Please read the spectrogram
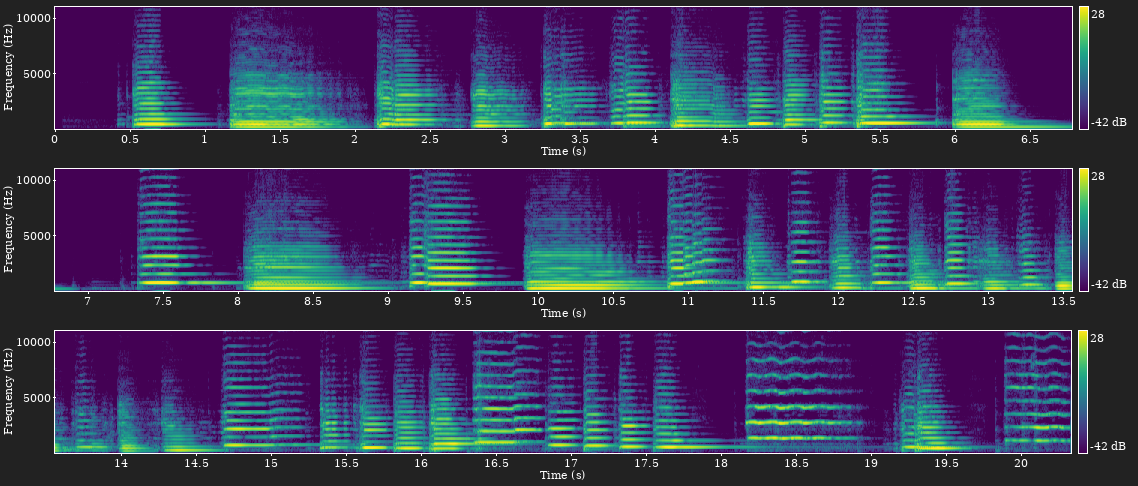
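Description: Solo bowed violin playing a brisk passage of short separate notes, with a few longer held notes and a brief pause about seven seconds in.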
